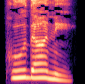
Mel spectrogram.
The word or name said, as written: ಹೆದ್ನ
